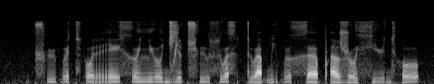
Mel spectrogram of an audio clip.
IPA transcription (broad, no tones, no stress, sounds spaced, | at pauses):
ʈ͡ʂʰ ʉ ɓ ɵ t͡sʼ o r e x ɵ lʲ o d͡ʑ e ʈ͡ʂʰ ɨ sʷ a x tʷ a ɓ i ɓ ɵ x ɐ pʼ a ʐ o xʲ ʉ d h o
